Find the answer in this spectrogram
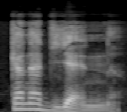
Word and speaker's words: canadienne: Le Canada, canadien, yin, here, canadien, canadienne, yen. Remember, here you've got double N, so you've got to open the so it will become canadienne.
